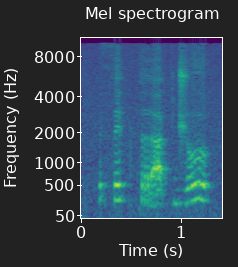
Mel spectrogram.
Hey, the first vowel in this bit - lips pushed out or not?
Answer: no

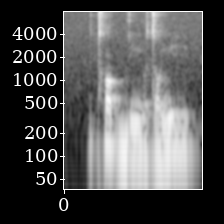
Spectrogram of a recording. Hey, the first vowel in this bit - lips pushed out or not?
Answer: yes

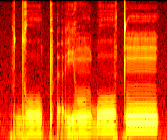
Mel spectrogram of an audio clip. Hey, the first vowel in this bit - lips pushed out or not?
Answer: yes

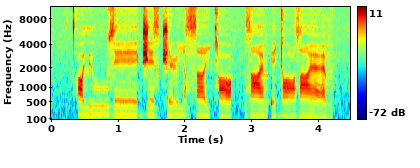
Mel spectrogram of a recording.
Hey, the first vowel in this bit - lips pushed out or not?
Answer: yes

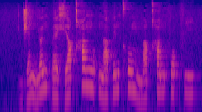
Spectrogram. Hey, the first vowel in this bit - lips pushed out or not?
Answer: no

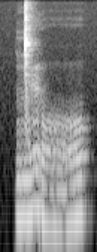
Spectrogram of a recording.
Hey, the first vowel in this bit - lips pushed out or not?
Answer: yes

